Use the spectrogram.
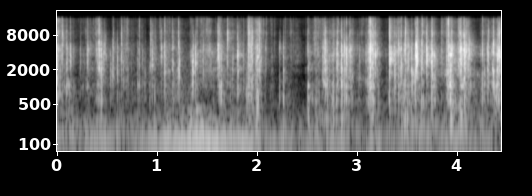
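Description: Fingers with long nails crinkle the loose clear plastic wrap around a small soap bar with a crimped seal. The result is a dense, bright crackling made of many quick, sharp snaps that start and stop with almost no ring. The crackling swells and fades in uneven bursts over a few seconds.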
